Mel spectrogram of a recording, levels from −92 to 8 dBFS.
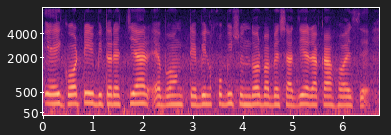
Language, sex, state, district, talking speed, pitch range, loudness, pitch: Bengali, female, Assam, Hailakandi, 100 wpm, 200-220 Hz, -14 LUFS, 210 Hz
